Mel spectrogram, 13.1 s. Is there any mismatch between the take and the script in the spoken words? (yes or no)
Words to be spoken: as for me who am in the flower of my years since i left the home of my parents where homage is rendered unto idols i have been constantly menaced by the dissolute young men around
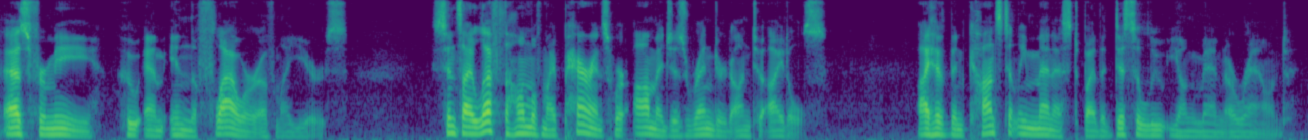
no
